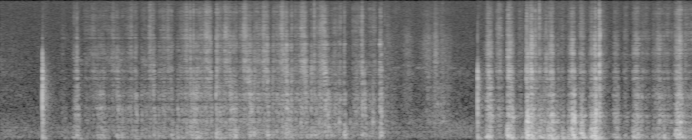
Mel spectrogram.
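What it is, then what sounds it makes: Chalk on a chalkboard. White chalk makes short, scratchy strokes on a large wood-framed chalkboard. After a sharp tap near the start, a steady run of quick, dry rasping strokes follows, then a brief quieter lull before a louder, denser burst of scraping strokes.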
